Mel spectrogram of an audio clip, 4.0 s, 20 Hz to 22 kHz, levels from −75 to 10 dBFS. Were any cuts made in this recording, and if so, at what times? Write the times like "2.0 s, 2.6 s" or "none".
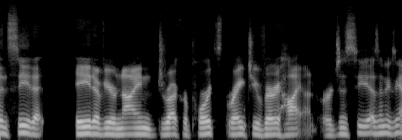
2.2 s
